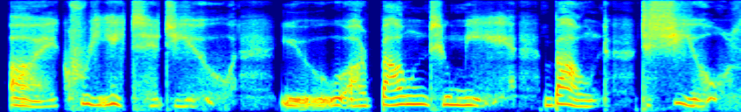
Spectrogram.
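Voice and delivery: low, very slow, whispered ownership; possessive devil whisper. A narrator's reading. Hasatan's voice.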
